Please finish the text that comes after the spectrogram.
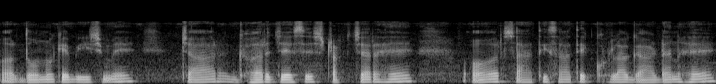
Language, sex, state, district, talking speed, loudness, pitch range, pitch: Hindi, male, Gujarat, Valsad, 140 wpm, -21 LUFS, 110-120 Hz, 115 Hz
